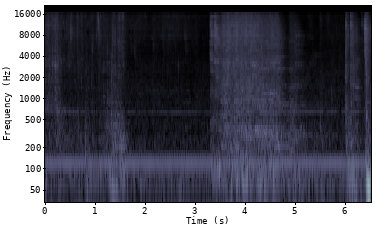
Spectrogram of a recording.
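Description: Oven door being opened and a cast-iron pan slid onto the oven rack, with a rushing noise for about a second and a half past the middle. A steady low hum runs throughout.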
